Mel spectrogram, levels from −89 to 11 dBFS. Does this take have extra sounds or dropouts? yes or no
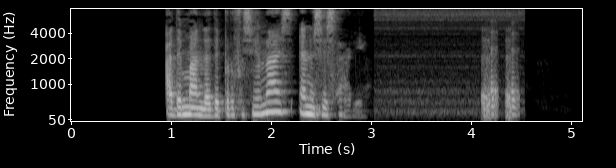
yes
